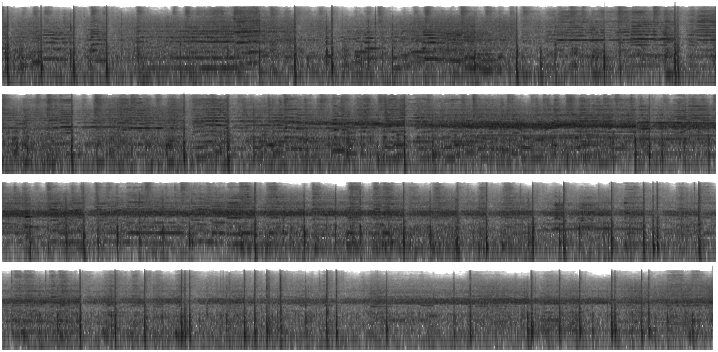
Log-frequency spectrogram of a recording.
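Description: Pyromusical fireworks display: rapid bangs and crackling of aerial shells and ground effects over a playing music soundtrack. A steady hiss joins in about ten seconds in.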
